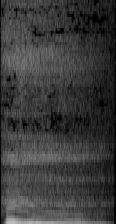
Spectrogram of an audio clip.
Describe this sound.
Essen, lecker, zufrieden
eat delicious yummy mmh
eat, yummy, mmh, happy, satisfied, delicious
